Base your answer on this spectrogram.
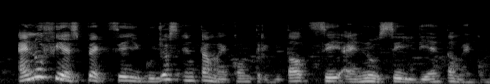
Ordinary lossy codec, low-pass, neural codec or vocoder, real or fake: none; 7.2 kHz; none; real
